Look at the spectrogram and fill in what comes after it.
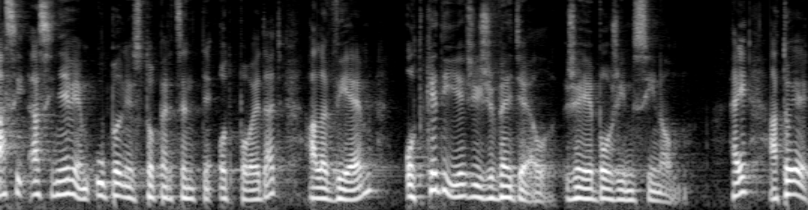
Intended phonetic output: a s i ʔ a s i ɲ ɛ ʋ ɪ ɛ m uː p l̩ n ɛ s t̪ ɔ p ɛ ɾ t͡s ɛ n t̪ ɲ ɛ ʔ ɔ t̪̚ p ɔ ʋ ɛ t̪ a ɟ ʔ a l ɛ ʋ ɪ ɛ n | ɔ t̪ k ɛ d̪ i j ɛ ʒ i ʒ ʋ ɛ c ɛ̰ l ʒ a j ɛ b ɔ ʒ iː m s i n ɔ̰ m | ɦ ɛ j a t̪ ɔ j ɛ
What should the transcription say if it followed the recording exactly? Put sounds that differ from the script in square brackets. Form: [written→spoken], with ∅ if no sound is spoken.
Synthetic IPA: a s i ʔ a s i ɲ ɛ ʋ ɪ ɛ m uː p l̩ [n→ɲ] ɛ s t̪ ɔ p ɛ ɾ t͡s ɛ n t̪ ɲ ɛ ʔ ɔ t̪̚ p ɔ ʋ ɛ [t̪→d̪] a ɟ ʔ a l ɛ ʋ ɪ ɛ [n→m] | ɔ t̪ k ɛ d̪ i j ɛ ʒ i ʒ ʋ ɛ [c→ɟ] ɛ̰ l ʒ [a→ɛ] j ɛ b ɔ ʒ iː m s i n ɔ̰ m | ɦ ɛ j a t̪ ɔ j ɛ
